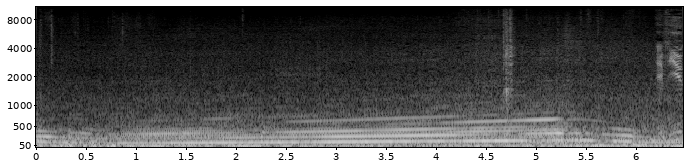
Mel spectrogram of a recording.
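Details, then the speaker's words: Honda FL5 Civic Type R, just over 10,000 miles, with touring exhaust, accelerating while driving: smooth engine drone climbing in pitch with soft intake whoosh, no knocks; normal engine and exhaust sound. "that is the intake making that whoo sound and the awe touring exhaust that I have on the car this thing sounds good to me right now"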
